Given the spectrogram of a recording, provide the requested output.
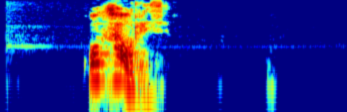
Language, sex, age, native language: Icelandic, female, 50-59, Icelandic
